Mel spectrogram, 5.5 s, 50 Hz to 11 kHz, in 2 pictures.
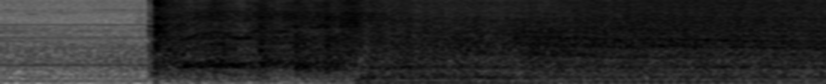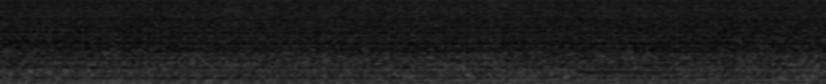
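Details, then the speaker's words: Mercedes C63 AMG M156 start-up after serpentine belt work and refitting the fan: cranks, catches cleanly within a second and settles to a steady, even idle with no belt squeal or chirp. "well the fan's back in we're gonna go for a start up now"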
